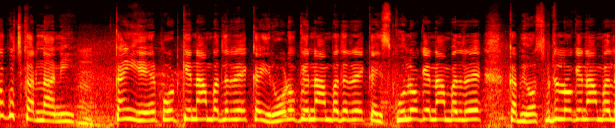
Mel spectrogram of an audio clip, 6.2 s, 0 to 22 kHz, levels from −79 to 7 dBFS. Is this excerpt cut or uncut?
cut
